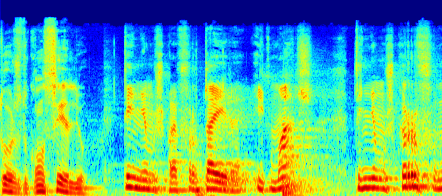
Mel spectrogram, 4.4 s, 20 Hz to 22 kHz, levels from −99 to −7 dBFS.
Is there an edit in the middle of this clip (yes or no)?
yes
